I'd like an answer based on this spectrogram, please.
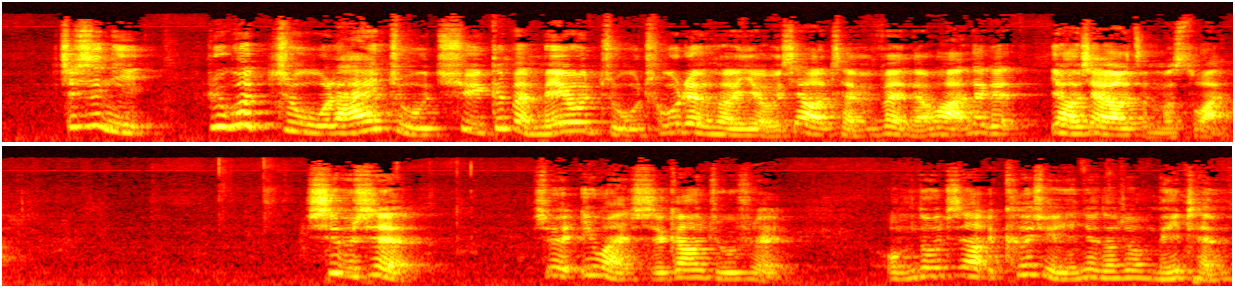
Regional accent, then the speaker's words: China; 再加上我们中国人的身体观本身就是在看一个看不见的身体

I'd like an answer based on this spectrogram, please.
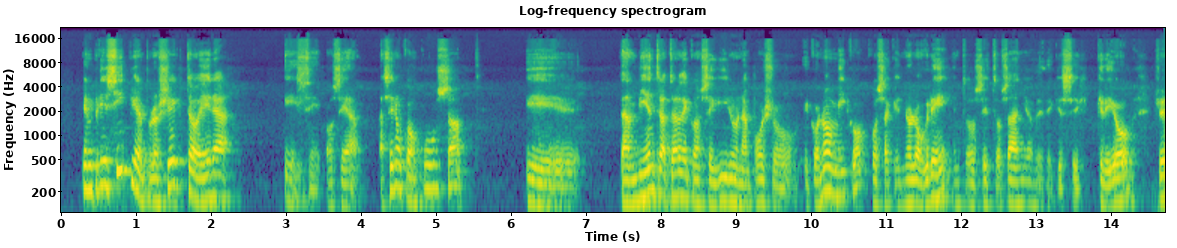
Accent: Mar del Plata, Buenos Aires Province, Argentina; yo soy de Mar del Plata, y es una ciudad pequeña, ahora ya no es tan pequeña, pero en ese momento era una ciudad pequeña, no había dónde estudiar

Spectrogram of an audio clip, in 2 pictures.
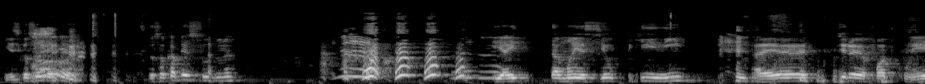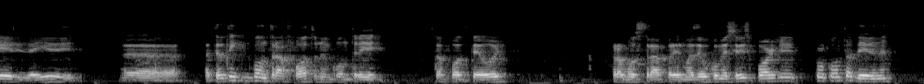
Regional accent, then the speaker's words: Bagé, Rio Grande do Sul, Brazil; born there; mas eu nasci em Bagé, muito orgulho de ser bagense, mas...

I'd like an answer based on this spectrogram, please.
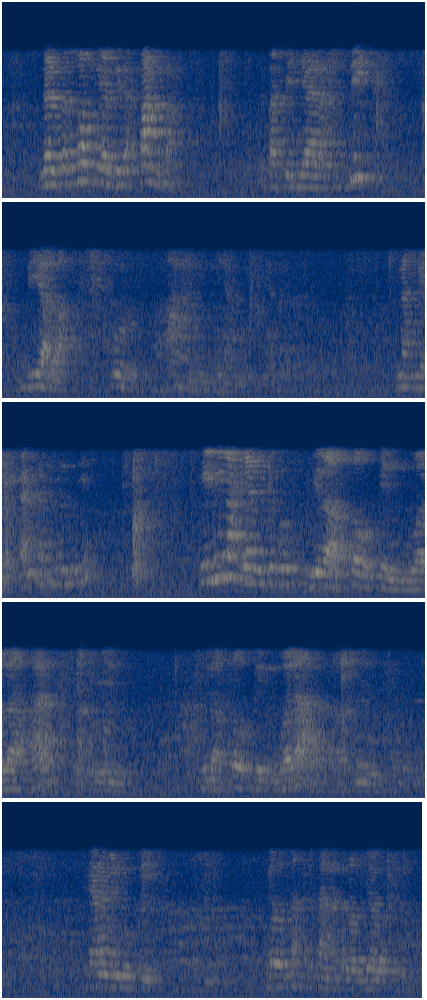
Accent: East Java, Indonesia; Hanya saja ditugaskan masuk ke dalam tubuh orang Madura berbahasa Madura saja. Udah pake Madura. Madura tubuh saya ini Madura.

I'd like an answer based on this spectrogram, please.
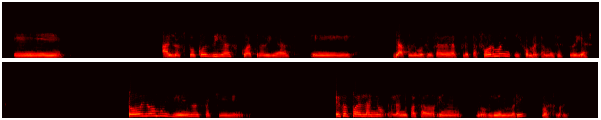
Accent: Colombia; moved away as an adult; now in Crevillent, Spain; Yo soy colombiana. Llegué no hace mucho aquí a España para continuar con mis estudios y buscando cerca a donde yo estoy actualmente, que es en Crevillentes.

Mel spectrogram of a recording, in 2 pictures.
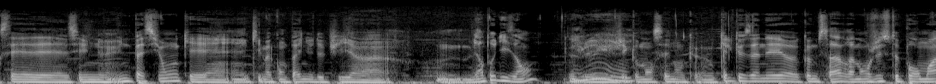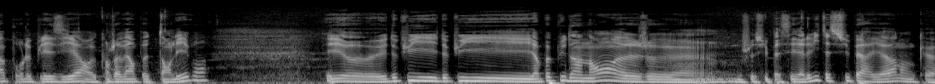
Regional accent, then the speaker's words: Grand Est, France; born there; Je suis né dans les Vosges, donc depuis un an. Je suis né sur les hauts des Vosges, au Boson, dans les Vosges saunoises, juste au-dessus de rue sur Moselle. Et depuis un an, j'habite à rue, donc à Sceaux.

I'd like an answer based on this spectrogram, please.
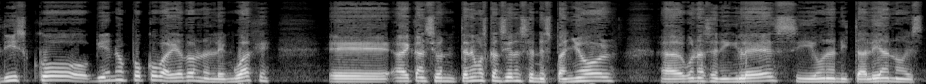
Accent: Puebla, Mexico; somos de originarios de Puebla

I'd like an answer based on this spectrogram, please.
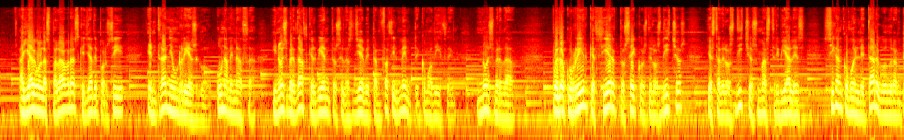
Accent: Extremadura, Spain; En mi infancia, en la Extremadura de los años 50, su mundo no tiene nada que ver con el de hoy. No teníamos luz eléctrica, no teníamos agua corriente.

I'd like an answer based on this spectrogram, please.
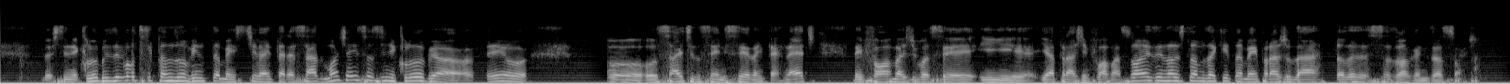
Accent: Belém, Pará, Brazil; born there; nasci em Belém do Pará. Já vivi em vários lugares do mundo, mas agora estou vivendo na minha terra natal de novo.

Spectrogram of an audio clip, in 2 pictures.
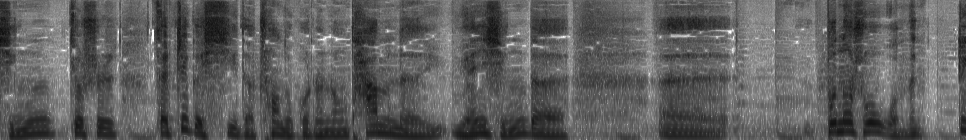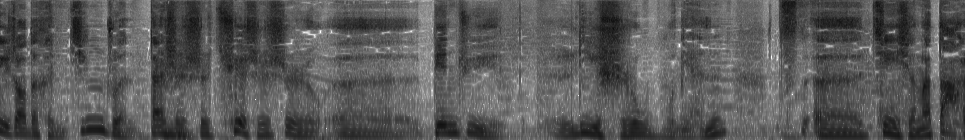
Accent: China

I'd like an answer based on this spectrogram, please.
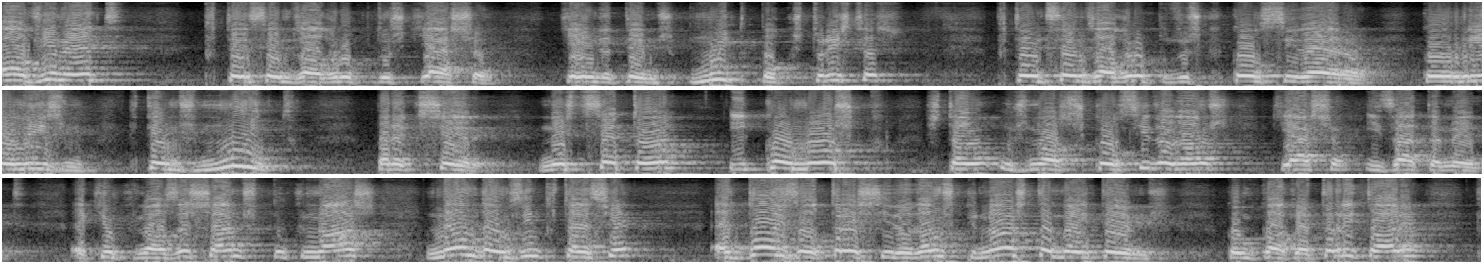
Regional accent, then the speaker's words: Portugal; como portugueses que somos, povo do mais belo do mundo

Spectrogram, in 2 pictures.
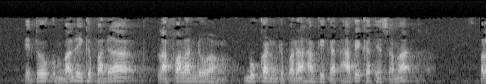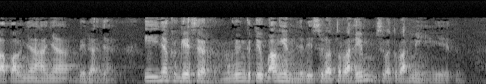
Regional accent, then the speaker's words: Jakarta, Indonesia; Saya orang mana sih ya? Jakarta, Betawi, Sunda, Jawa juga.

